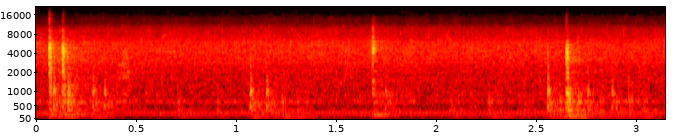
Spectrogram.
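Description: Scallops searing in butter and oil in a hot pan, a soft continuous sizzle broken by a few sharp clinks and scrapes of a utensil.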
